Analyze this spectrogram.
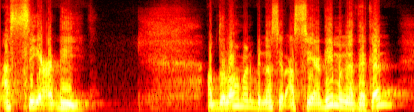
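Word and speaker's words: As-Sa'di: Keluarganya sendiri mengatakan cara baca yang benar adalah asi.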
